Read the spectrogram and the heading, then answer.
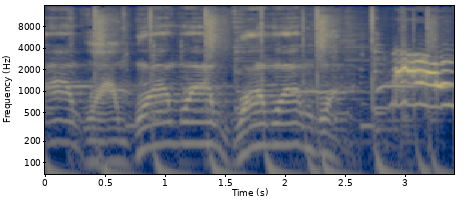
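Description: A cat named Mr. Whiskers meows repeatedly and loudly, a run of drawn-out, wavering meows in quick succession with a slightly higher-pitched call at the end.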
